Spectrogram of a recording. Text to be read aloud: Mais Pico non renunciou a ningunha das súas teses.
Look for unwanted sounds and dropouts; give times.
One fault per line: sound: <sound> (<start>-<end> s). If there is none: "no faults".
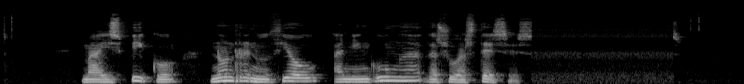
no faults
